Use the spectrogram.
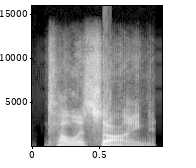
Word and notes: telecine: American English

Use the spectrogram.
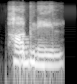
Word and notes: hobnail: Indian

